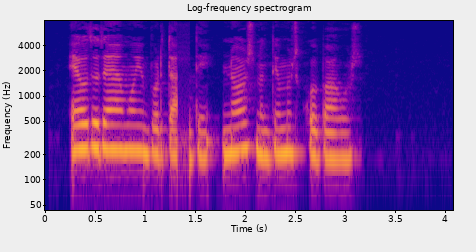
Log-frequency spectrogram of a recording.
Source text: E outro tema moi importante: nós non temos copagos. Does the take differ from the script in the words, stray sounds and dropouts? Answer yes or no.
yes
